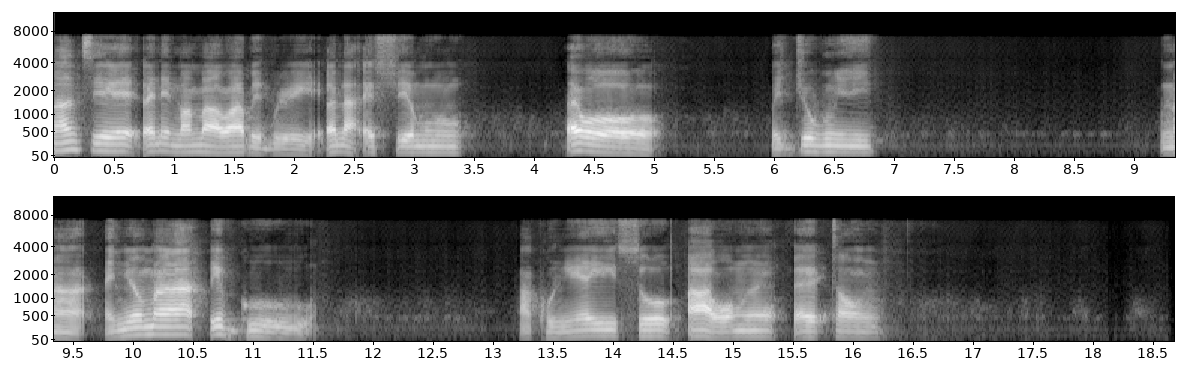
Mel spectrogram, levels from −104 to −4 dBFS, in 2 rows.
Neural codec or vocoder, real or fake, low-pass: codec, 16 kHz, 1 kbps, FunCodec, trained on Chinese and English, 50 frames a second; fake; 7.2 kHz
